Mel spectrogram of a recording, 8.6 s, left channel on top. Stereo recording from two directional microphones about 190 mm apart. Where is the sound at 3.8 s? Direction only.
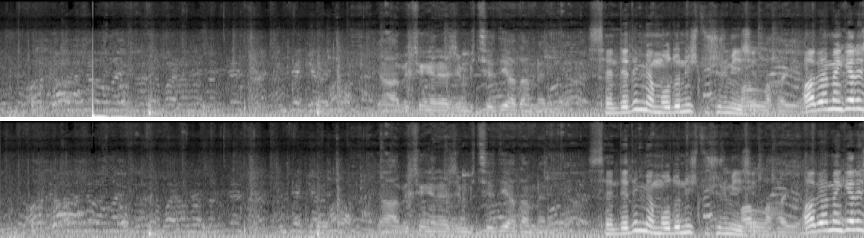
65° right (ahead or behind).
